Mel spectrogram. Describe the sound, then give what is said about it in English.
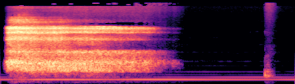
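A single deep, breathy exhale through the mouth during a guided breathing exercise, following a deep inhale through the nose, strong at first and fading out over about a second and a half, over a steady low drone, followed by near-quiet and a faint brief tap. “Exhale through the mouth.”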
